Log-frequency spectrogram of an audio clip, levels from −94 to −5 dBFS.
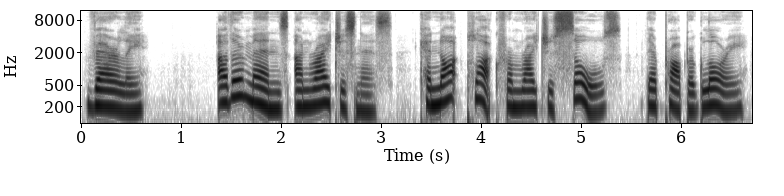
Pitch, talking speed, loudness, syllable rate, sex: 210 Hz, 105 wpm, -18 LUFS, 4.1 syllables/s, female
